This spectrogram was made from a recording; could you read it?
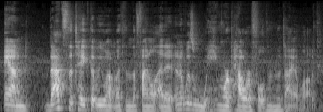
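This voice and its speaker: A woman with a slightly low, bright, forward voice talks through a lesson in an informal vlog style. She thinks aloud as she goes, leaning on key words with emphasis and a self-deprecating streak. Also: quick pace. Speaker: screenwriter and director teaching script revision. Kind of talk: informal explainer vlog about script revision.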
